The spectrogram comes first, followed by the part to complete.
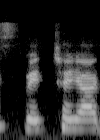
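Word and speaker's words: स्वेच्छया: It's just what I'm focusing on here is the pronunciation of the e. As you know, this e is always long in Sanskrit. Whatever happens, nothing can shorten. It's always an e.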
